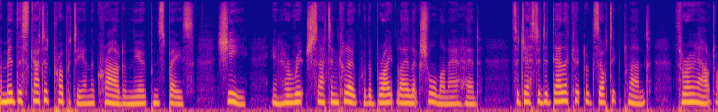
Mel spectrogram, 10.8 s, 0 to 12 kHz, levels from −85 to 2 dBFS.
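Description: No audible technical faults.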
